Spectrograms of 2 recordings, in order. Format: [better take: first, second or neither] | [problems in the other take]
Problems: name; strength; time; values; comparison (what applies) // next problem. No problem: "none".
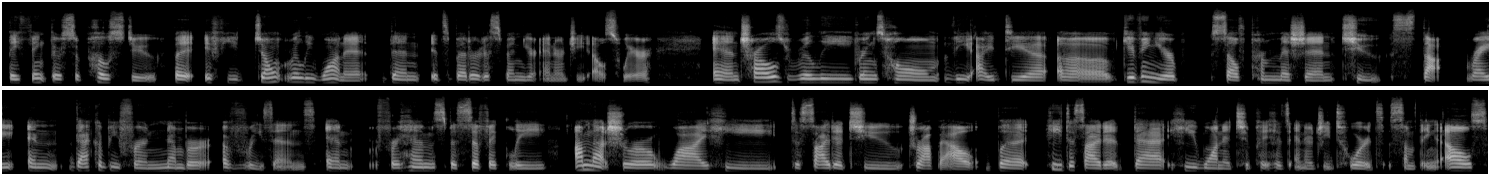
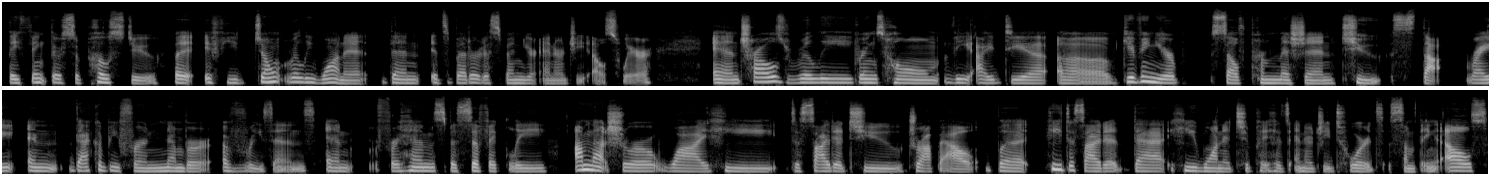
second | thin; very; fading below 400 Hz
